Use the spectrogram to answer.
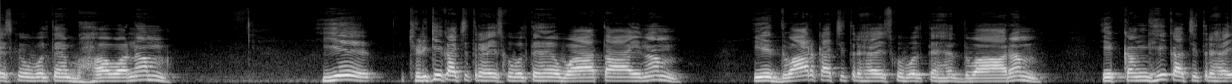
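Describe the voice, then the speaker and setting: Slow, patient male teacher. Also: high voice, a little mellow. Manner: slow, patient, repeats answers for students. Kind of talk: classroom lesson.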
